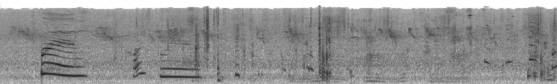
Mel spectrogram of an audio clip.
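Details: Puppies at six and seven weeks old playing; a few high whining whimpers with falling pitch, then softer short squeaks, mixed with a woman talking to them.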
